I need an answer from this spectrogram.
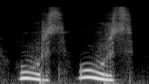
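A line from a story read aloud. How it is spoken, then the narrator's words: Scream. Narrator (Russian): Лигия закричала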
